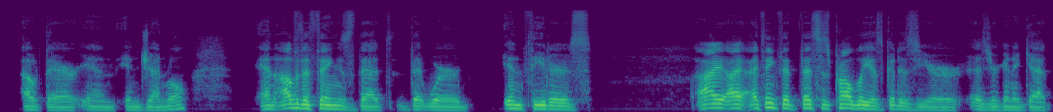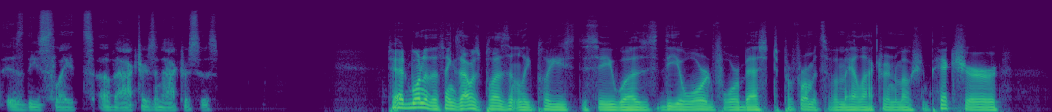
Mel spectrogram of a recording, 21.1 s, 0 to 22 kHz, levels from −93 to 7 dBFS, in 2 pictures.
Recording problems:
muffled; very; fading above 3 kHz

